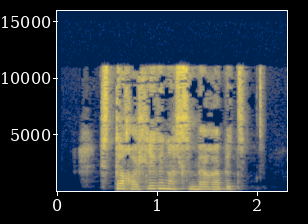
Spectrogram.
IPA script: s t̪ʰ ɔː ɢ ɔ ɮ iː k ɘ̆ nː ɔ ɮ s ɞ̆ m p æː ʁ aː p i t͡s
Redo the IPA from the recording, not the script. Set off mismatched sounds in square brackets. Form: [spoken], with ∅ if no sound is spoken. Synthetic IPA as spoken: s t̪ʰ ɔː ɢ ɔ ɮ iː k ɘ̆ [n] ɔ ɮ s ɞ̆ m p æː ʁ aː p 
